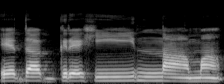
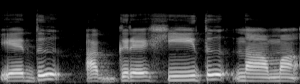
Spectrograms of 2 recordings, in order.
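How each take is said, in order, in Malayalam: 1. വാക്കുകൾ ചേർന്ന് ഒഴുകുന്നു, ന ഇരട്ടിച്ച ശബ്ദത്തോടെ. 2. വാക്കുകൾ വേറെ വേറെയായി, ഇടയിൽ ഇടവേളയോടെ പറയുന്നു.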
